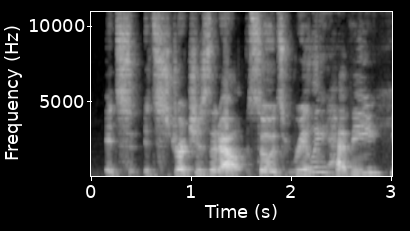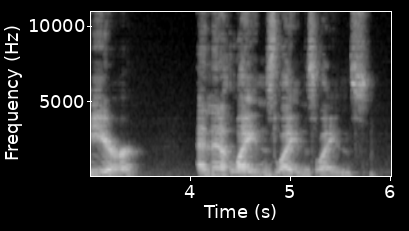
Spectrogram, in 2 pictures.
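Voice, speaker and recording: Here a woman speaks with lively intonation. Her tone is bright and sharp. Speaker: photography tutor. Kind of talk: tutorial. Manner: hesitant, many fillers.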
